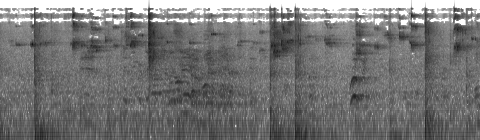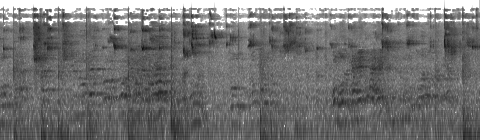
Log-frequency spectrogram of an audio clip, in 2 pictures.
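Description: Men shout and call out during play.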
